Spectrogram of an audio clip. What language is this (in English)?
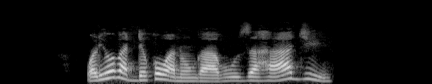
Ganda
